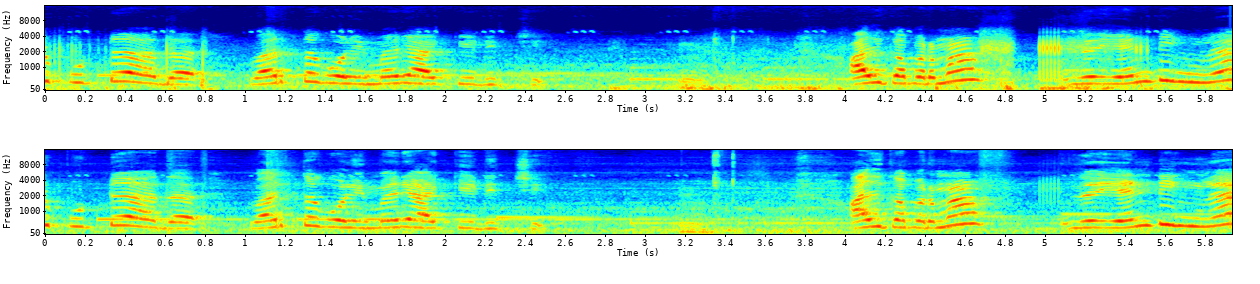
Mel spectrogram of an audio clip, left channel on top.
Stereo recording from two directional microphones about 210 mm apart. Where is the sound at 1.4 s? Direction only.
30° right (ahead or behind).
